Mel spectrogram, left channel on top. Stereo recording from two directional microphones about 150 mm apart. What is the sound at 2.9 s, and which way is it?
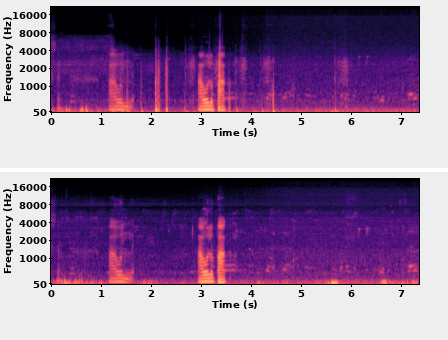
Speech, 20° right (ahead or behind).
